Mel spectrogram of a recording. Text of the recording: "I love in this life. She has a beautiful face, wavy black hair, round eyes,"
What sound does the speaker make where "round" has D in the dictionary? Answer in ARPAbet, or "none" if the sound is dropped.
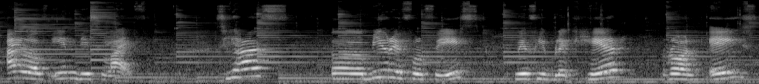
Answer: none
